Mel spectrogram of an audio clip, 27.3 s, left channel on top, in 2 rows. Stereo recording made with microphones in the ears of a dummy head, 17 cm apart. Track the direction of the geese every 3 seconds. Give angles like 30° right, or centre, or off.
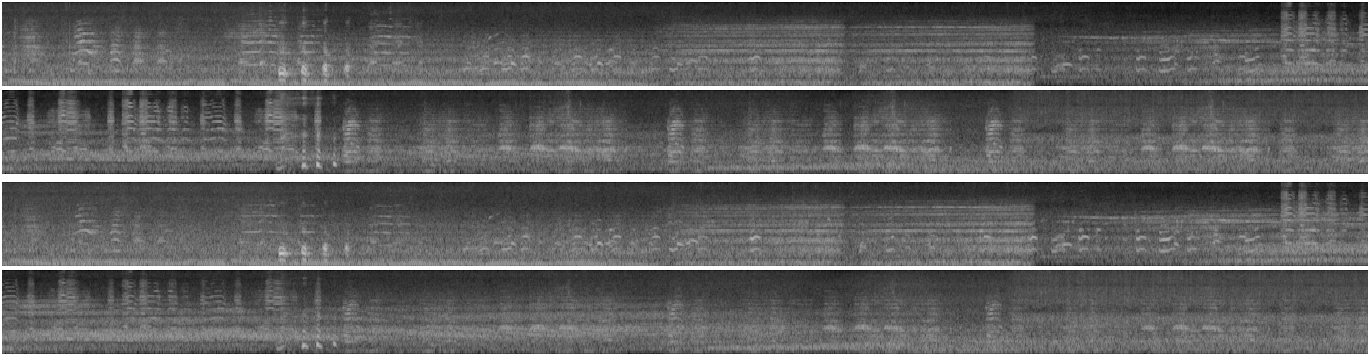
30° left, 20° left, 20° right, 40° right, 10° left, 30° left, 30° left, 30° left, 30° left.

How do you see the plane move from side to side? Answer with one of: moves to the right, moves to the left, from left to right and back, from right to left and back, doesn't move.
moves to the right.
